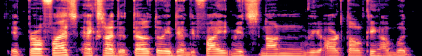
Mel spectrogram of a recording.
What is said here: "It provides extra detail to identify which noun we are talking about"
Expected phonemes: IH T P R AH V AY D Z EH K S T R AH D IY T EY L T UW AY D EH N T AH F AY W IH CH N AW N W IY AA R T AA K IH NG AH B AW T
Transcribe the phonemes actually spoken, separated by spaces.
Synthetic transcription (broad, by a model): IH T P R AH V AY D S EH K S T R AH D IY T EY L T UW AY D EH N T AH F AY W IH S N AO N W IY AA R T AA K IH NG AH B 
